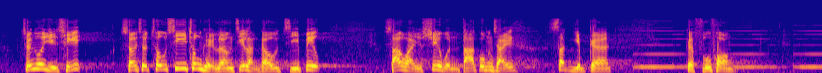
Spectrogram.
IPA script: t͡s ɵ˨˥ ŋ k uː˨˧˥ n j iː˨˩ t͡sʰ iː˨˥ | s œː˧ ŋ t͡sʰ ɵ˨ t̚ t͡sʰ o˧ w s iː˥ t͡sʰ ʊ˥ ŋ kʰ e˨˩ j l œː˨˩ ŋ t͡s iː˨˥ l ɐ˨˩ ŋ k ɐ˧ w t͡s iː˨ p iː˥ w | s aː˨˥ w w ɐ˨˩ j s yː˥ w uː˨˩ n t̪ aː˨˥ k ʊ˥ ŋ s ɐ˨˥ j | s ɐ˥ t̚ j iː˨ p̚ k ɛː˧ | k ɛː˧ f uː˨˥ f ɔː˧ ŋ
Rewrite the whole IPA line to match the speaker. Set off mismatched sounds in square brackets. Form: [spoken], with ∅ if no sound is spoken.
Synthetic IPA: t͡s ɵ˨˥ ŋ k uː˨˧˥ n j [yː˨˩] t͡sʰ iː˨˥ | s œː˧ ŋ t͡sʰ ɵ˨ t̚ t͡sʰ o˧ w s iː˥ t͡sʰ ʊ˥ ŋ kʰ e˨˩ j l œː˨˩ ŋ t͡s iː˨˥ l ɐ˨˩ ŋ k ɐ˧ w t͡s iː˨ p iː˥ w | s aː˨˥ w w ɐ˨˩ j s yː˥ w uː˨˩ n t̪ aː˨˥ k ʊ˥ ŋ [t͡s] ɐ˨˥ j | s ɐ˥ t̚ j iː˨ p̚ k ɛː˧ | k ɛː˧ f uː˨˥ f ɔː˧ ŋ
